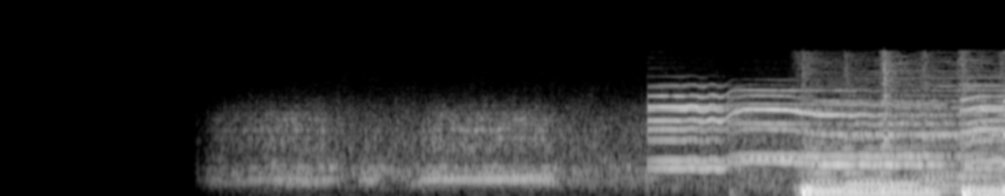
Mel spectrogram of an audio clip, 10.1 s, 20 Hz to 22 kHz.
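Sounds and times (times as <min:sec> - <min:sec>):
distant train horn: 0:02.1 - 0:08.0
train rumble: 0:02.1 - 0:09.8
steel guitar chord: 0:06.5 - 0:10.0.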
